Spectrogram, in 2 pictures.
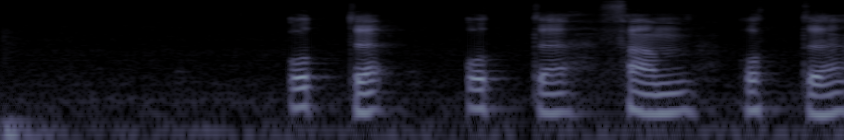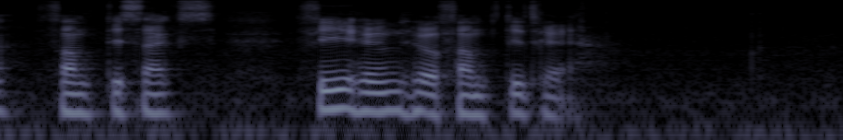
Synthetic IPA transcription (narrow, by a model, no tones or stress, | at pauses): ɔt̪ə | ɔt̪əfæmɔt̪əfæmt̪ɪsɛksfiːʁəʉnd̪ʁəoːfæmt̪ɪt̪ʰʁḛː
